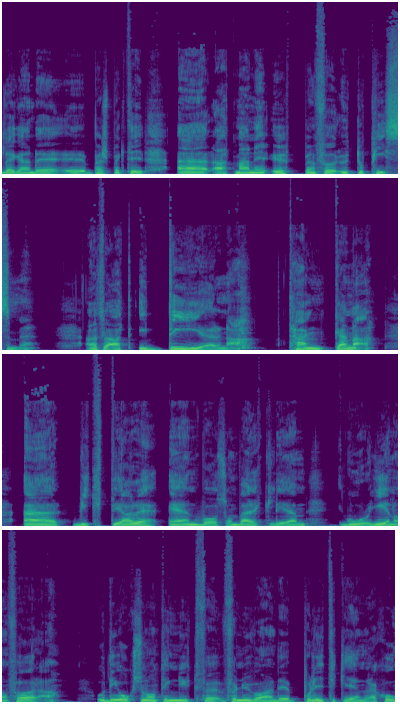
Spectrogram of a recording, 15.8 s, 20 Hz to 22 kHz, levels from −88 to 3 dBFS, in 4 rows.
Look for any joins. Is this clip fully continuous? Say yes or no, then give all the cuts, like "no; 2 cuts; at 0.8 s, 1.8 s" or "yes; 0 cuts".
yes; 0 cuts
